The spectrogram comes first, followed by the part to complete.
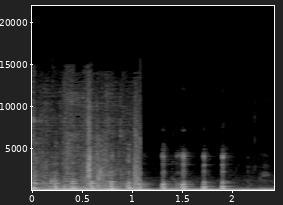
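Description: A person laughing in a quick run of short, breathy pulses that thin out after about a second.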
